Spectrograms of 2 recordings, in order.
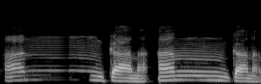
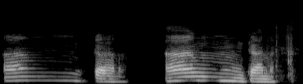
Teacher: اور اس کا طریقہ کیا ہے کہ زبان کے کنارے کو دانتوں کے ساتھ ہلکا سا لگائیں اور نون کی آواز کو ناک میں چھپائیں گننا کرتے ہوئے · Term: اخفاء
